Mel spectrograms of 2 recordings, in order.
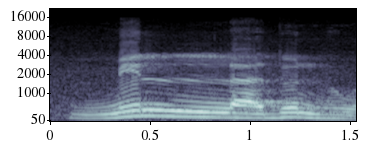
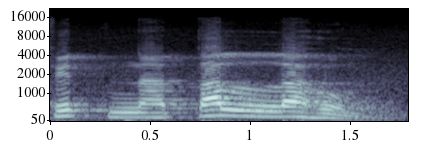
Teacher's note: memasukkan nun sukun atau tanwin ke dalam huruf yang berikutnya yaitu huruf lam atau rol tanpa disertai dengan dengung jadi hanya masuk saja tanpa demung itu idgham bila bila kuning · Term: bilagunnah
